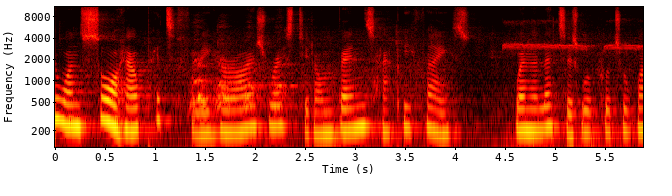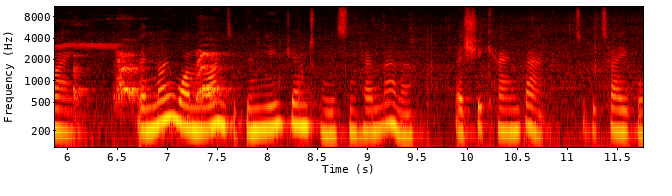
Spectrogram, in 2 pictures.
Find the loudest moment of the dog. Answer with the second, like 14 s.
7 s.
